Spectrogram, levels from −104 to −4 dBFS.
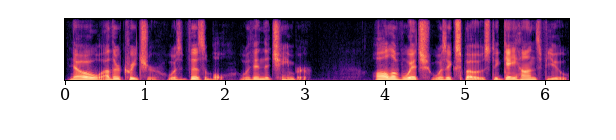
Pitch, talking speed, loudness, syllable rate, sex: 135 Hz, 150 wpm, -19 LUFS, 5.0 syllables/s, male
